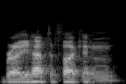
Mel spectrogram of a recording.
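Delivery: ordinary delivery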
